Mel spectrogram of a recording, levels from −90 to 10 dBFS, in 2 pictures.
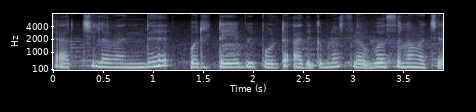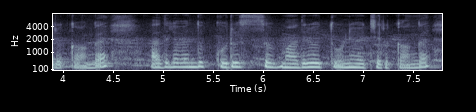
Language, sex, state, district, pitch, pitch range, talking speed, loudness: Tamil, female, Tamil Nadu, Kanyakumari, 210 Hz, 200-220 Hz, 110 wpm, -16 LUFS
